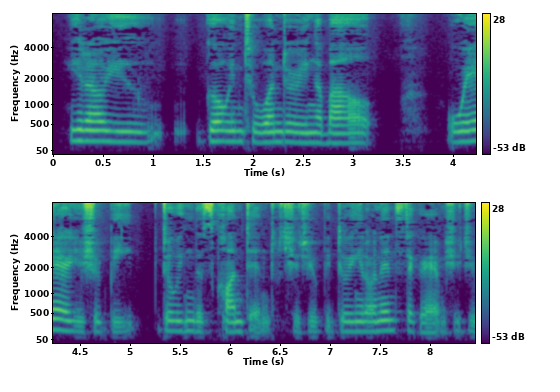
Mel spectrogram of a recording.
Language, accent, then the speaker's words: English; Zambia; now in South Africa; I am in South Africa right now. I was born in Zambia.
